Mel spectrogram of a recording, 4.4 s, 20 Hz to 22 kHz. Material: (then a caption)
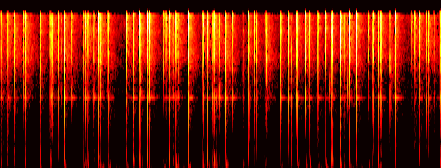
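Glass. Long nails tap quickly on a hand-sized hollow glass sphere with fairy lights inside. About 28 sharp, bright clicks follow each other in a rapid, uneven run. Each tap dies away almost instantly with no lingering ring.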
